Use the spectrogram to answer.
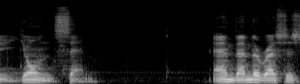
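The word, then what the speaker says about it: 四千: continue again with yonsen I've never heard she sen in my life I would definitely stick to yonsen and then the rest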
